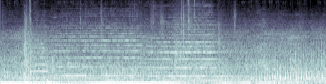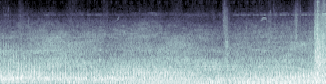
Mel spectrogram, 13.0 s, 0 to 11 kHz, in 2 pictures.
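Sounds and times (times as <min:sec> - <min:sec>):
helicopter rotor chopping: 0:02.2 - 0:13.0.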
